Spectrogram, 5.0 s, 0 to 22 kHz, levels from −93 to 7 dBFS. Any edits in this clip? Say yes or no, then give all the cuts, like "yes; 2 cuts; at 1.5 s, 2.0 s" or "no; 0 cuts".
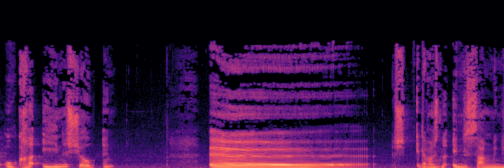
yes; 1 cut; at 0.9 s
